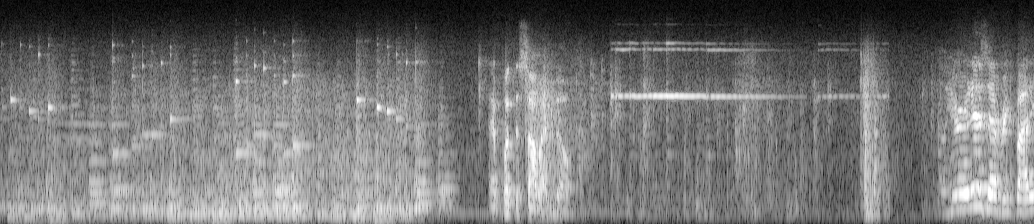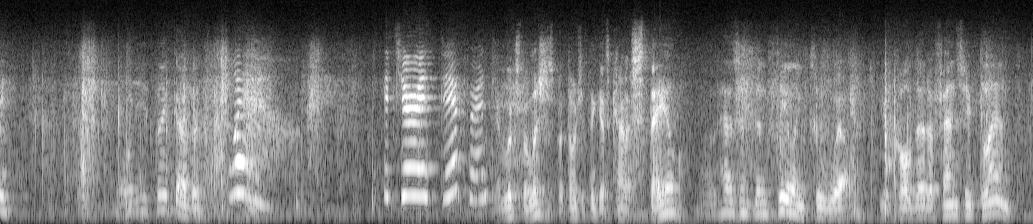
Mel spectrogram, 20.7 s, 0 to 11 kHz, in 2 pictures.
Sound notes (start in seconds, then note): 0.0 upbeat music; 6.0 shop bell dings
